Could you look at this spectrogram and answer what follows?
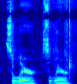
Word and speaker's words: Soler: Soler.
